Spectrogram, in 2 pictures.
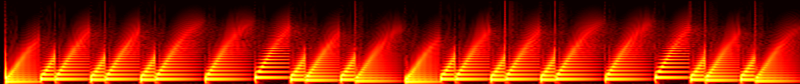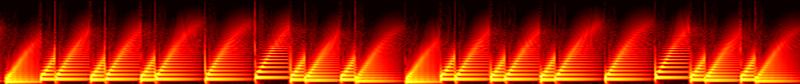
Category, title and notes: Instrument samples > Synths / Electronic
Short clip called Why Walking
ambient, music, loop, techno, synth, electronic, electro, silly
